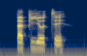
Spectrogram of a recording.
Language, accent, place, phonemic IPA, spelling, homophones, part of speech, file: French, France, Lyon, /pa.pi.jɔ.te/, papilloter, papillotai / papilloté / papillotée / papillotées / papillotés / papillotez, verb, LL-Q150 (fra)-papilloter.wav
- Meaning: 1. to blink 2. to flutter 3. to flicker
